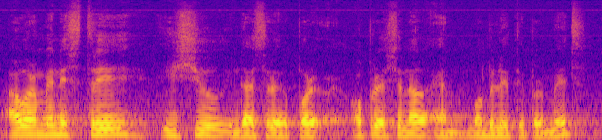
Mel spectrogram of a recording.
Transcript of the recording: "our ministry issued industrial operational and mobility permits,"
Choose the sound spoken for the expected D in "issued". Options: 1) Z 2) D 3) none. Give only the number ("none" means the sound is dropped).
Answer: 3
